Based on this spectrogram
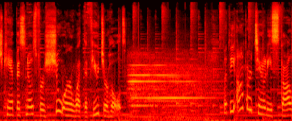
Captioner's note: bells tolling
